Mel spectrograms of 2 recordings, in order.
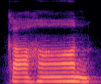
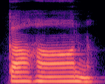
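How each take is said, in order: No difference in how they are said.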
